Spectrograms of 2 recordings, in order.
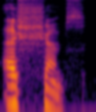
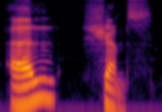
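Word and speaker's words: الشمس: But the reason for it is this L is fused with it.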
